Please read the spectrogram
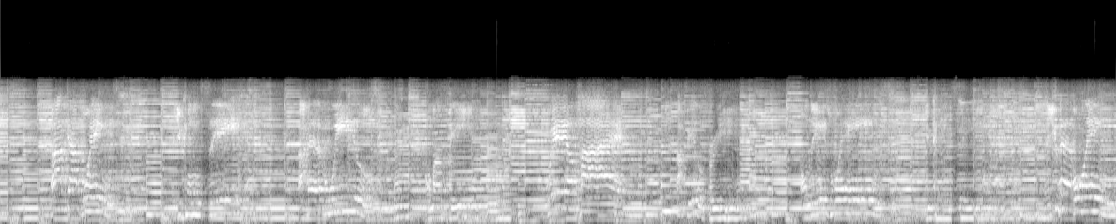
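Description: Acoustic guitar strummed steadily under a harmonica played from a neck rack, an instrumental break between sung lines.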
